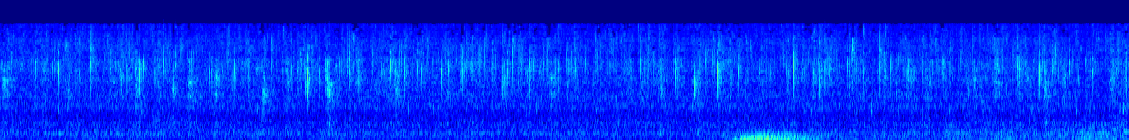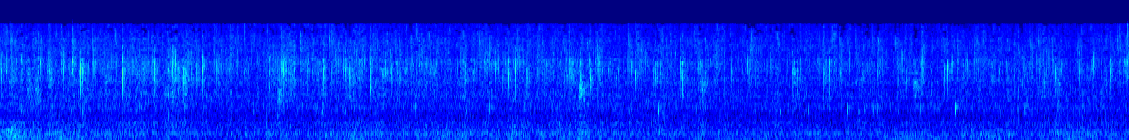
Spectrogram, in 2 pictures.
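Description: Steady rain falling, with the patter of individual drops, and a short low clap of thunder about nine seconds in that fades within about a second, followed by a fainter rumble a few seconds later.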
